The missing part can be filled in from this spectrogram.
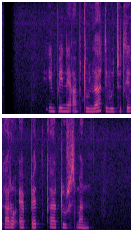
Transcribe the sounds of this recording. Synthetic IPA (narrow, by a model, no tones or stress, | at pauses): ʔimpineʔa̰bd̪̥ṳlahd̪̥i̤wu̥ʒ̥ṳt̪̚kekaɾo̰ʔeb̥ɛt̪̚kaɖ̥ursman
